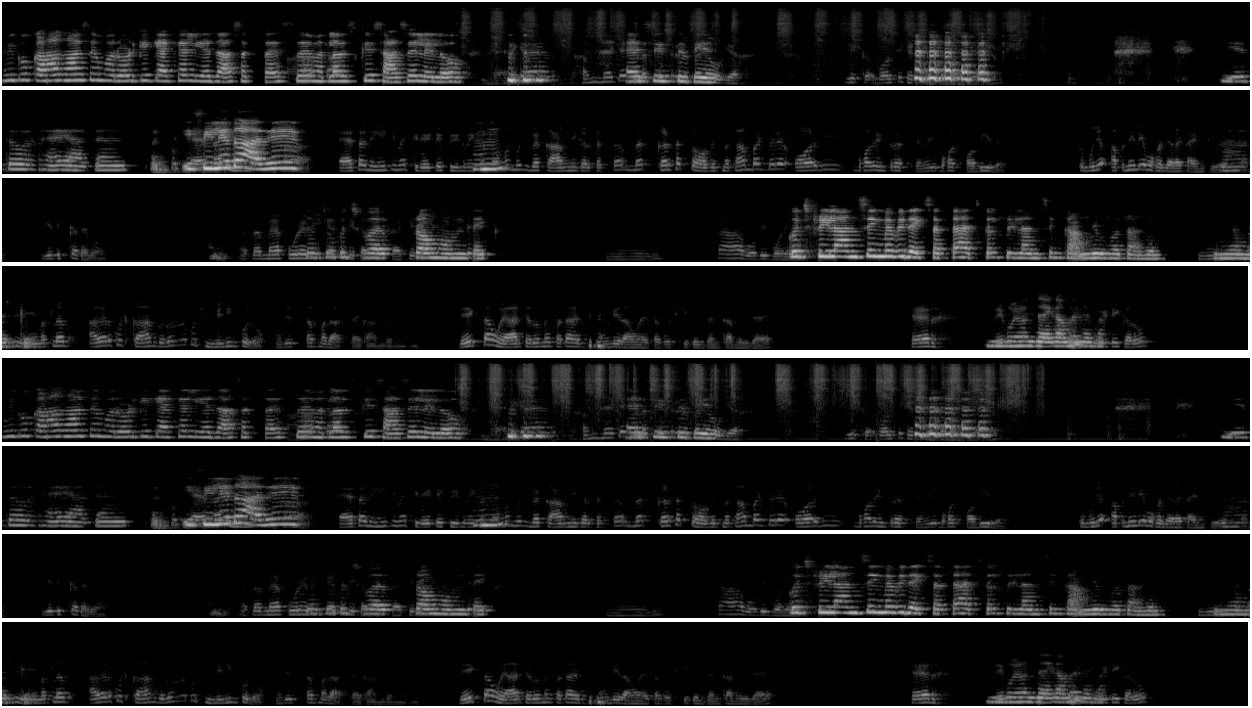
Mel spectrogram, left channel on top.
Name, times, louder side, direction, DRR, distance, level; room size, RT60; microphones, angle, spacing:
voice 1, 0.0-4.6 5.1-5.4 6.0-7.2 9.1-9.9 11.1-11.9 12.2-15.5 17.2-17.5 24.7-24.9 27.0-27.2 28.0-28.8 29.1-29.8 32.8-36.6 37.1-37.7 47.3-48.4, left 5 dB, 50° left, 0.4 m, -30 dB
voice 2, 2.8-3.4 4.8-7.4 7.8-8.0 8.4-9.9 14.2-15.6 15.8-22.5 23.2-25.0 25.4-26.0 27.3-29.2 31.0-31.6 32.1-33.0 36.9-41.6 42.0-45.1 46.5-47.0 47.4-48.9, left 2 dB, 25° left, 1.0 m, -45 dB
sound 1, 4.4-11.5, right 8 dB, 75° right, 1.1 m, -43 dB
7.1 x 3.5 x 5.8 m
head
